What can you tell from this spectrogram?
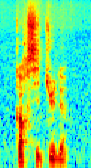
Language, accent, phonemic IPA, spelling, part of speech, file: French, France, /kɔʁ.si.tyd/, corsitude, noun, LL-Q150 (fra)-corsitude.wav
- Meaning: Corsicanness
